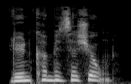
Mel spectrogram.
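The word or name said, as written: lønkompensation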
